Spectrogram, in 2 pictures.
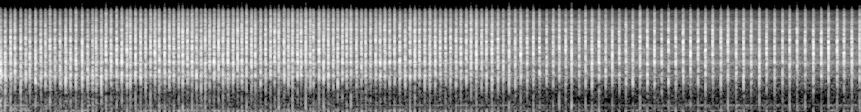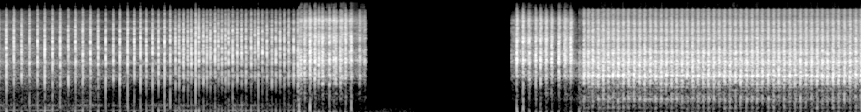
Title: Bone Saw Motor Sound Effect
